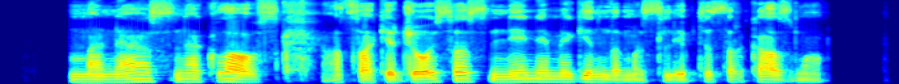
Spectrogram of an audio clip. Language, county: Lithuanian, Panevėžys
